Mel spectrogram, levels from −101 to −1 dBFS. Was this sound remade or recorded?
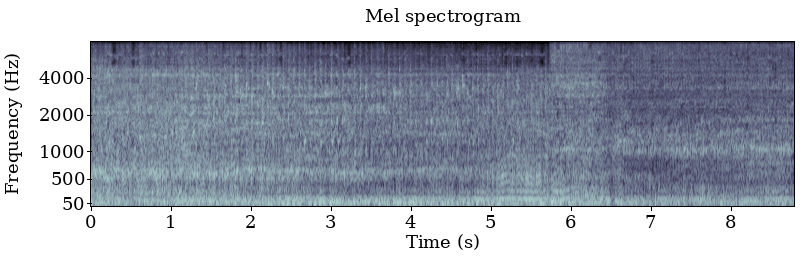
remade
